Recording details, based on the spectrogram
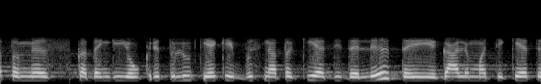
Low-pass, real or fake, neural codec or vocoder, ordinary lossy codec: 3.6 kHz; real; none; MP3, 32 kbps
